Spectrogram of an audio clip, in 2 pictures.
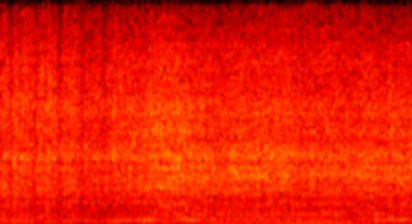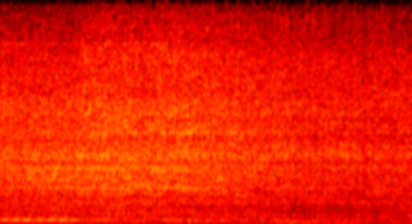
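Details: Motorcycle after carburettor pilot jets cleaned with hypodermic needle: started on choke, choke quickly backed off, runs steadily off choke and revs freely, picking up smoothly and easing back with no stumble or stall.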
